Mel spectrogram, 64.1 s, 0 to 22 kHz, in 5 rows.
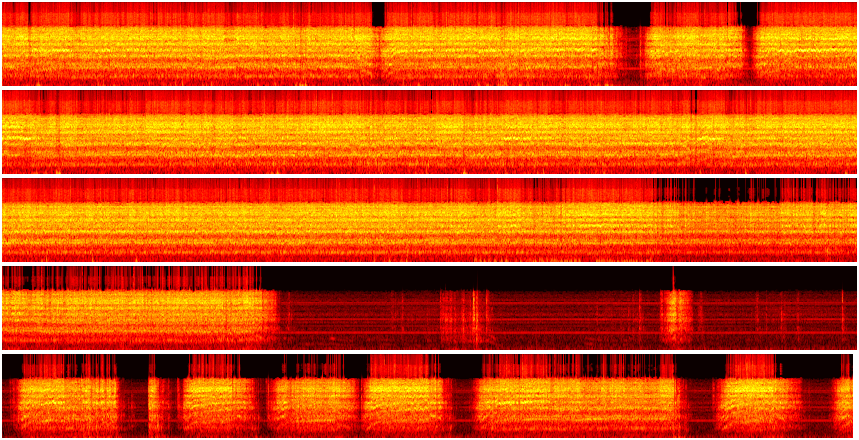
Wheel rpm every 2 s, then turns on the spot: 210, 220, 190, 210, 140, 140, 210, 220, 220, 220, 220, 200, 220, 230, 240, 230, 230, 230, 230, 220, 200, 40, 0, 0, 10, 50, 100, 110, 130, 160, 160, 90.
8-10 42-44 52-54 62-64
